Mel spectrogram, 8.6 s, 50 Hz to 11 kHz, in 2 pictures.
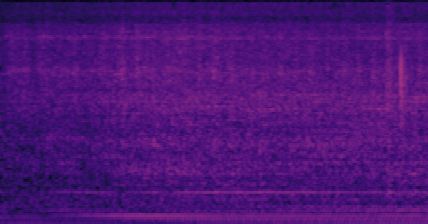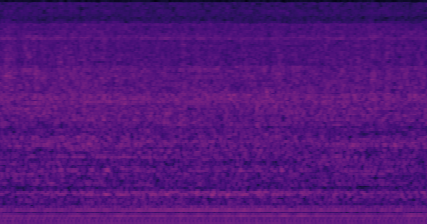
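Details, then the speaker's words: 2012 Peugeot 208 1.4 VTi after repair and adaptive relearn, bonnet closed, warming up toward 90°C: quiet, smooth, even idle with a steady low hum, no stumbles or misses, running beautifully. "It's running beautifully. Right, so while I put my tools away, we let the thing to warm up, and then we'll proceed."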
